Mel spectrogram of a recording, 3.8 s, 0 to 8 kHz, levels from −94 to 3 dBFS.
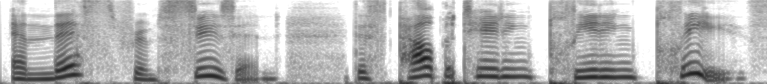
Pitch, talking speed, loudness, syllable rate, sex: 245 Hz, 110 wpm, -21 LUFS, 4.3 syllables/s, female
